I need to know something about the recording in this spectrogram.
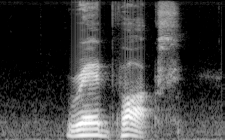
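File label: "red fox", English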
